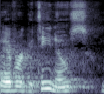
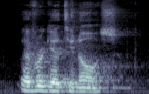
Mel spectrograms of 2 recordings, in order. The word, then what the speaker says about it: Evergetinos: It's like an extant, and it has an accent on the last syllable. It's not Evergetinos, but it's Evergetinos.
